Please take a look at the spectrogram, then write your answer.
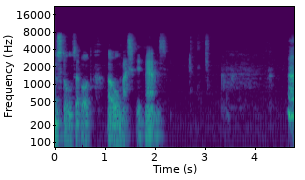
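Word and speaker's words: завод: And the third word, which might be new to you, is pronounced zavod. So we have dom, stol, zavod.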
